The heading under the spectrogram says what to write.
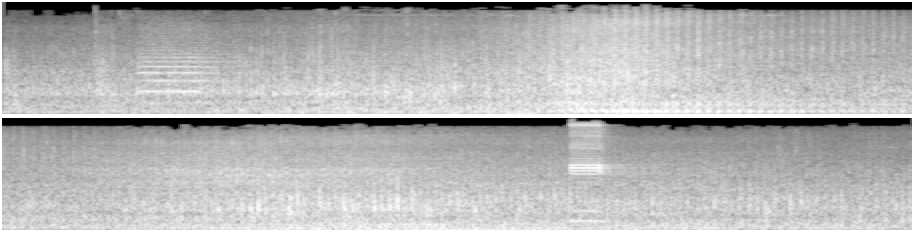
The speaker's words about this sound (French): Voiture roulante sur pavé.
